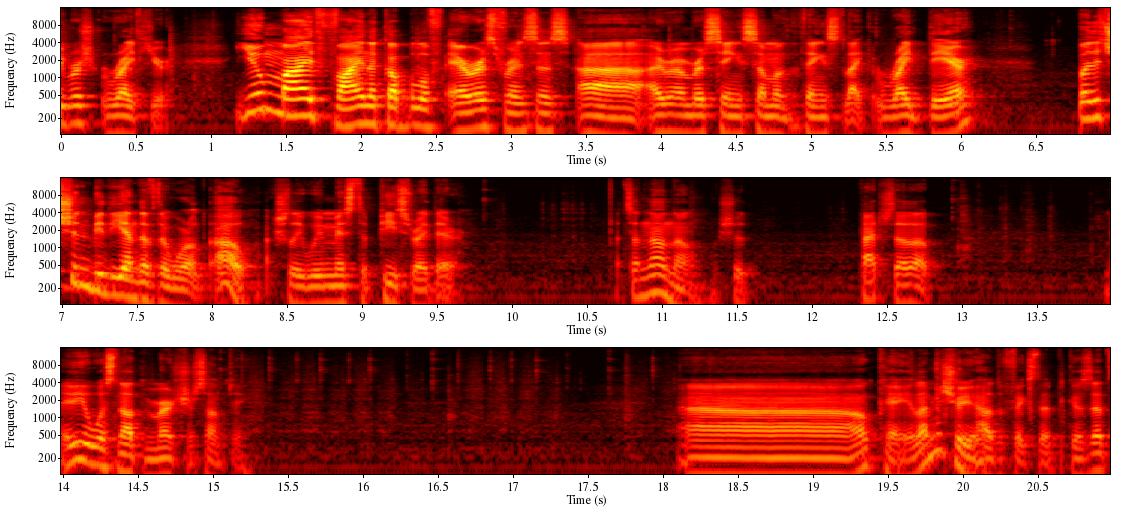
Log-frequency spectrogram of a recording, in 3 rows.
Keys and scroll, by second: 19.6 alt+Tab, 20.3 alt+Tab.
